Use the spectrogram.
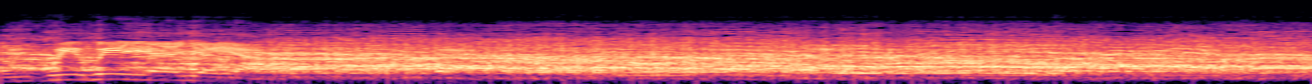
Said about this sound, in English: So after saying, well, thank you, the crowd starts booing this woman who cursed at Governor DeSantis.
